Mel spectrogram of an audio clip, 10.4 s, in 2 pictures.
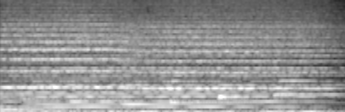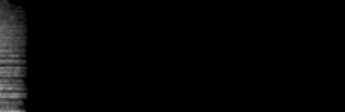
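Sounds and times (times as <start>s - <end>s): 
symphony: 0.0s - 5.6s.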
